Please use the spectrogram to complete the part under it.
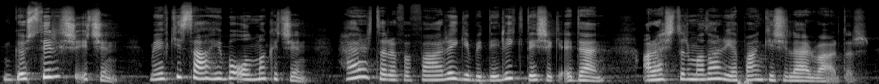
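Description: A woman presenting a religious lesson on a classic poem, explaining in a measured, earnest way from a script. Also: a little high, animated.

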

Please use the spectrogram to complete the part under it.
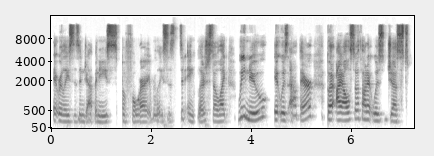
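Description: A woman's voice: mid-range voice, normal speed, hardly any pauses. A woman co-hosting a podcast in casual chat, blunt and emphatic with free swearing, with a slightly echoey sound from recording in an office. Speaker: podcast co-host. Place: home office standing in for a recording studio. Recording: slightly echoey untreated room.

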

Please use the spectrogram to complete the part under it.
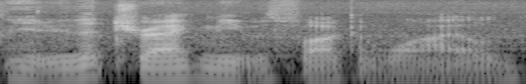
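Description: A man's voice: sits low, fairly even intonation, moderate pace, vocal fry, a little hiss or hum. A teenage boy chatting casually, telling stories full of swearing, laughter and quoted teachers. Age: teens. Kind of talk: casual chat.

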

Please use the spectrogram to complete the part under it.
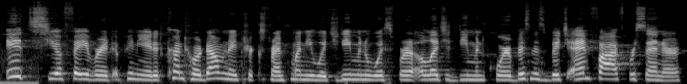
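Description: A woman's voice: a little high, brisk, pushed and bright, a little hiss or hum. A woman hosting a podcast in casual, informal and blunt English. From Czech Republic. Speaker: podcast host.

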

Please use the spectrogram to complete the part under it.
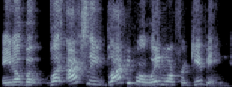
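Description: A woman's voice: sits high, lively intonation, fast, husky. A woman co-hosting a podcast in casual chat. She talks in a heated, emphatic way with frequent restarts. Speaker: podcast co-host.

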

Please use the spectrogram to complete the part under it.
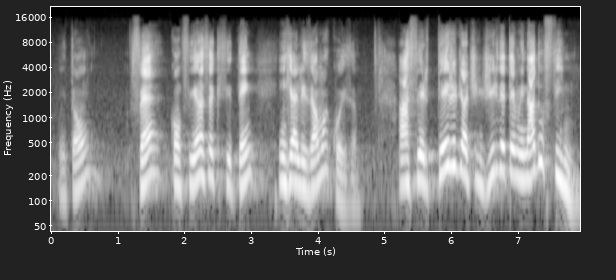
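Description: A man with a rather high voice and a dark tone delivers a live spiritist lecture. It's a religious talk, and he reflects as he goes, explaining his points through first-person examples.

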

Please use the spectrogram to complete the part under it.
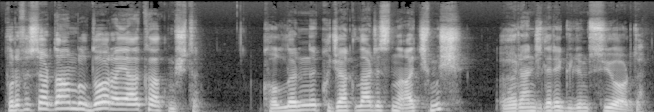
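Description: A man narrating a fantasy audiobook in an expressive storytelling manner. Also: on the high side, normal speed. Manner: expressive storytelling with character voices. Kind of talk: scripted narration.

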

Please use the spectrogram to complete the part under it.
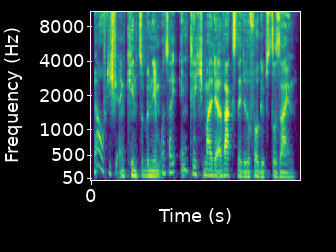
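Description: Man doing a sharp young woman necromancer, scolding, husky, lively pitch, audiobook. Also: fast, heavily acted. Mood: brisk.

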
